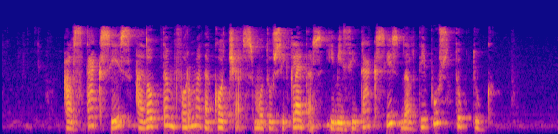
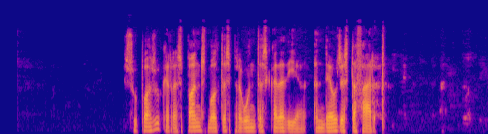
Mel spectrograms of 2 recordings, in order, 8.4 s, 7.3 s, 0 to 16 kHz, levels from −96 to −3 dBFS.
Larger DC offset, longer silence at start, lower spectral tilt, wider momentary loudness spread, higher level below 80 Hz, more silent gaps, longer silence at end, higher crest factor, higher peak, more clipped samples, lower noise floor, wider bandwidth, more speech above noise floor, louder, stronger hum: neither; second, 0.95 s vs 1.9 s; second, -3 dB/octave vs -5 dB/octave; about the same, 8 LU vs 9 LU; second, -64 dBFS vs -50 dBFS; neither; first, 1 s vs 0.35 s; about the same, 20 dB vs 24 dB; about the same, -4 dBFS vs -4 dBFS; neither; second, -62 dBFS vs -84 dBFS; second, 8 kHz vs 9.2 kHz; second, 39 dB vs 58 dB; first, -23 LUFS vs -26 LUFS; neither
